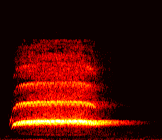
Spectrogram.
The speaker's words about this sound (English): I love the whistle. It's so fun.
